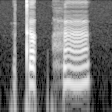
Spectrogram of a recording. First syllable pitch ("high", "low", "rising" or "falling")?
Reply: low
